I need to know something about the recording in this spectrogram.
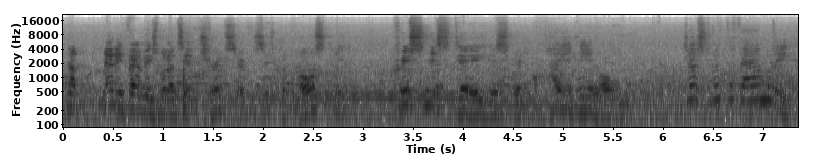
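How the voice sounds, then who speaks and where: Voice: mid-range voice, sing-song, moderate pace, distant mic, lightly acted. A performer playing a jolly, mischievous Christmas gnome, teasing and exclaiming in theatrical live storytelling to a crowd. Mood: playful. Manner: playful, teasing, sing-song, exclaiming. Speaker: costumed storyteller. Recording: noisy outdoor crowd, voice from afar.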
